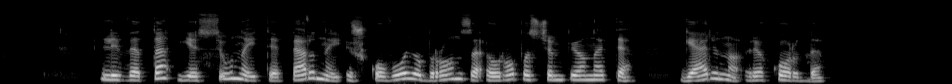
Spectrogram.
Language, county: Lithuanian, Vilnius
